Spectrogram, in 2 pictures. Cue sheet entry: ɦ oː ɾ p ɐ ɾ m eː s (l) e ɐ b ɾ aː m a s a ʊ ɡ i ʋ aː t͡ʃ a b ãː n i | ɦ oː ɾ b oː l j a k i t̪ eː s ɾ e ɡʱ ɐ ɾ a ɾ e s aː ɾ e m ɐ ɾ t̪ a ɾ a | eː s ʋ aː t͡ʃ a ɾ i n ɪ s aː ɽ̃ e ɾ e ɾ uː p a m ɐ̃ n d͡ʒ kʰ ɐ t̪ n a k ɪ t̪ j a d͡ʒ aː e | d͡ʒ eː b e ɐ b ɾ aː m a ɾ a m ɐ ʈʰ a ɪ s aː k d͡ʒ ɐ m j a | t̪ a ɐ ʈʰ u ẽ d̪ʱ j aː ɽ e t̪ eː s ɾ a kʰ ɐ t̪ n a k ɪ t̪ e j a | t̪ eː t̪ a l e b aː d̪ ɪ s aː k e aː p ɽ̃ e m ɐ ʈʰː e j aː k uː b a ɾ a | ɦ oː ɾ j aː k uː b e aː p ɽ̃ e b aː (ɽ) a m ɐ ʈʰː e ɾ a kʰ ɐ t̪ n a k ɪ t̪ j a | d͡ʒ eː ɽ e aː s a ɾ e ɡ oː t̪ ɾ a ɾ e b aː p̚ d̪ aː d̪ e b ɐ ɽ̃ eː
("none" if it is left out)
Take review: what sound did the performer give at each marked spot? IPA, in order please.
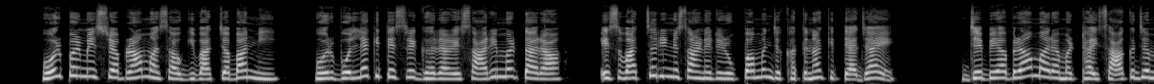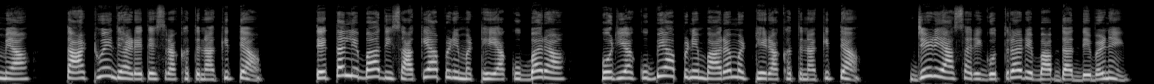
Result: ɾ, ɾ

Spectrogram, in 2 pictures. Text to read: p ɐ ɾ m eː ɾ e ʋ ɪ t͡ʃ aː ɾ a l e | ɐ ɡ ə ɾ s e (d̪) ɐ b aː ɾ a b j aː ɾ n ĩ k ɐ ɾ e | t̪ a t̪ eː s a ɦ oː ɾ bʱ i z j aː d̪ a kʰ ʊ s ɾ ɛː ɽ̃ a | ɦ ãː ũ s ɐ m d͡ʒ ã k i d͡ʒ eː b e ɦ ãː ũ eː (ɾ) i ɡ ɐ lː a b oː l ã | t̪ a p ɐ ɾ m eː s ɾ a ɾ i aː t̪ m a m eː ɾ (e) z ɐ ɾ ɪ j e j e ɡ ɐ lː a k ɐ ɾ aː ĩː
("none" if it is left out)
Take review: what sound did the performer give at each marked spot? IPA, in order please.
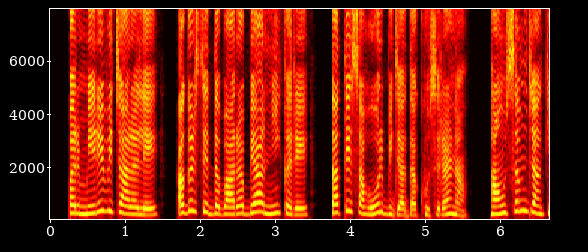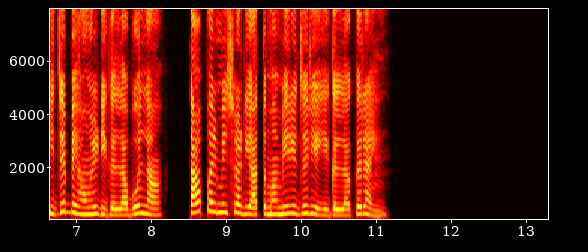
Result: d̪, ɽ, e

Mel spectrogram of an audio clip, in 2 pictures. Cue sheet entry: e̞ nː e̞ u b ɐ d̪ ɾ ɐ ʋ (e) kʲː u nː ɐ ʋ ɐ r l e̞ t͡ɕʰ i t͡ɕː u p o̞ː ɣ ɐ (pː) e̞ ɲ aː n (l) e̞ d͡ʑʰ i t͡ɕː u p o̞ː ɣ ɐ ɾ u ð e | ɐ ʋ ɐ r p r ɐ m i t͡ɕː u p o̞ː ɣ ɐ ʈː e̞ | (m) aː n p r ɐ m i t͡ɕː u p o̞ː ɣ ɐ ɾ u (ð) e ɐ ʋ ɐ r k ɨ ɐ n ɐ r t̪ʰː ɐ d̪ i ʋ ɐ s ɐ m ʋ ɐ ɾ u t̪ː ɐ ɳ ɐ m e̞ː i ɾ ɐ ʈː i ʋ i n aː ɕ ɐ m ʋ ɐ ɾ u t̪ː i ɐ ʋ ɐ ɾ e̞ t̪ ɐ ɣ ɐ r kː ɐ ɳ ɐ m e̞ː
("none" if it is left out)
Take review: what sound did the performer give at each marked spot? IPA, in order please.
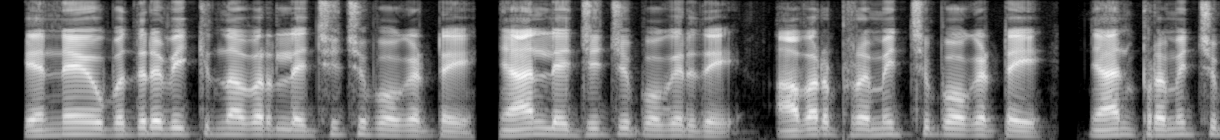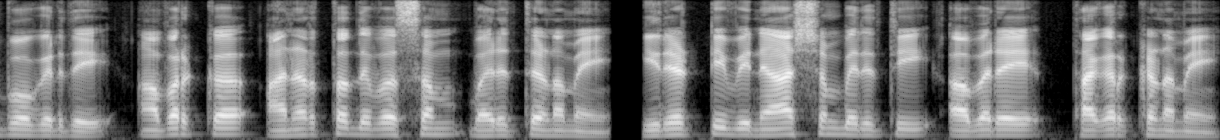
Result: i, ʈː, l, ɲ, ð

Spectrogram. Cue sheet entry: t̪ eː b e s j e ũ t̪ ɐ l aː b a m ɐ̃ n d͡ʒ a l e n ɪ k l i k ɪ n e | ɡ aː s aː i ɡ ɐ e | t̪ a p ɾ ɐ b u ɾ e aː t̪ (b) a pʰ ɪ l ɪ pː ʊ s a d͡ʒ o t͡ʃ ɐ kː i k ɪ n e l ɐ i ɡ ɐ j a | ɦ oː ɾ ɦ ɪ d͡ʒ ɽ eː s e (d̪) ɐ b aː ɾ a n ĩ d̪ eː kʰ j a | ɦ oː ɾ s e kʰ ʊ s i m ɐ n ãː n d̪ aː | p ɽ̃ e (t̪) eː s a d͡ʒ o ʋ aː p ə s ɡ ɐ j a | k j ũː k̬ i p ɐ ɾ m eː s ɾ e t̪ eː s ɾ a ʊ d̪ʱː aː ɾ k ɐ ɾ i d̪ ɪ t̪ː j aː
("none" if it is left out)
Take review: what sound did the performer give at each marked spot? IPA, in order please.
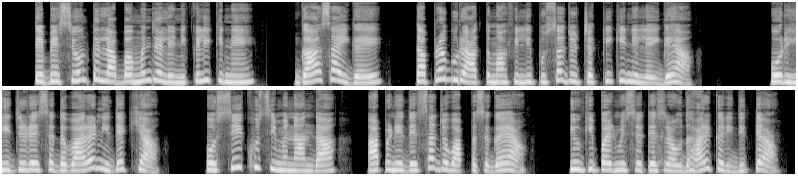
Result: m, d̪, d̪

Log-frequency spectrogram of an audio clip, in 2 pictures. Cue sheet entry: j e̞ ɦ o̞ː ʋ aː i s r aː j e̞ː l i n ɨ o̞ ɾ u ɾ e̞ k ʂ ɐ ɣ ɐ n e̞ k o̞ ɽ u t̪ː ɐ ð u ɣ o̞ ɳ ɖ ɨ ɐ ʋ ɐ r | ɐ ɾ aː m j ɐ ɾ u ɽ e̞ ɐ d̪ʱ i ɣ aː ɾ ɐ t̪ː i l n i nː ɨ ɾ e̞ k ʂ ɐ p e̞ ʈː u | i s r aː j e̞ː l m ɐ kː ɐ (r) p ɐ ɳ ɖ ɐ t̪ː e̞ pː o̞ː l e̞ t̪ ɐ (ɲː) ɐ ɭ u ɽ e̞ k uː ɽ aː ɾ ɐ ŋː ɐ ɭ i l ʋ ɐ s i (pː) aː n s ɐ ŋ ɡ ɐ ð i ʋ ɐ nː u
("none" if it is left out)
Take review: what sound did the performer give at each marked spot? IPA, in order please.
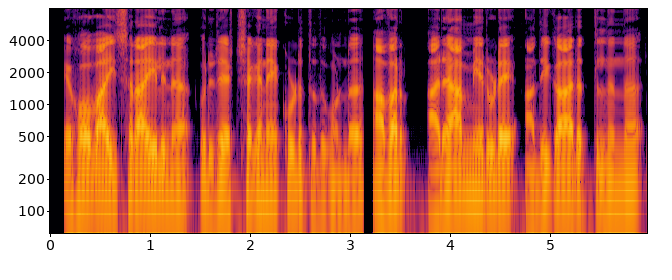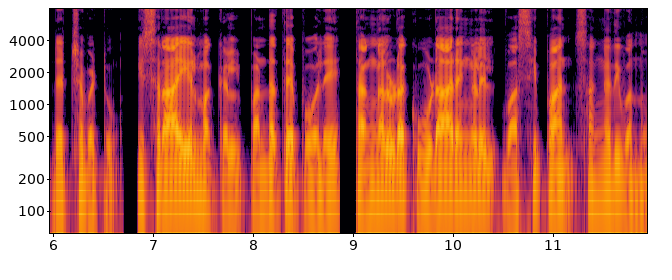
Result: ɭ, ŋː, pː

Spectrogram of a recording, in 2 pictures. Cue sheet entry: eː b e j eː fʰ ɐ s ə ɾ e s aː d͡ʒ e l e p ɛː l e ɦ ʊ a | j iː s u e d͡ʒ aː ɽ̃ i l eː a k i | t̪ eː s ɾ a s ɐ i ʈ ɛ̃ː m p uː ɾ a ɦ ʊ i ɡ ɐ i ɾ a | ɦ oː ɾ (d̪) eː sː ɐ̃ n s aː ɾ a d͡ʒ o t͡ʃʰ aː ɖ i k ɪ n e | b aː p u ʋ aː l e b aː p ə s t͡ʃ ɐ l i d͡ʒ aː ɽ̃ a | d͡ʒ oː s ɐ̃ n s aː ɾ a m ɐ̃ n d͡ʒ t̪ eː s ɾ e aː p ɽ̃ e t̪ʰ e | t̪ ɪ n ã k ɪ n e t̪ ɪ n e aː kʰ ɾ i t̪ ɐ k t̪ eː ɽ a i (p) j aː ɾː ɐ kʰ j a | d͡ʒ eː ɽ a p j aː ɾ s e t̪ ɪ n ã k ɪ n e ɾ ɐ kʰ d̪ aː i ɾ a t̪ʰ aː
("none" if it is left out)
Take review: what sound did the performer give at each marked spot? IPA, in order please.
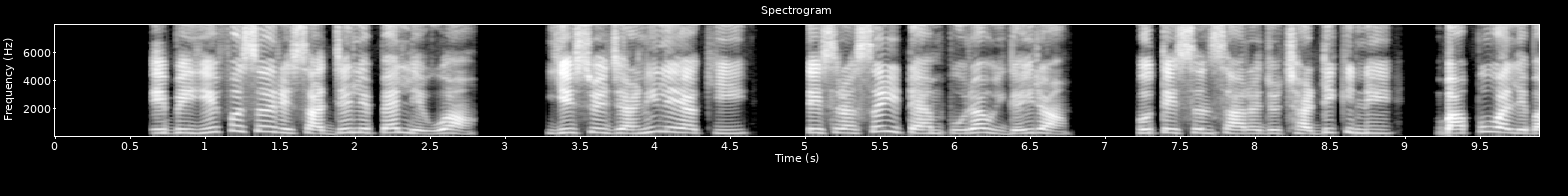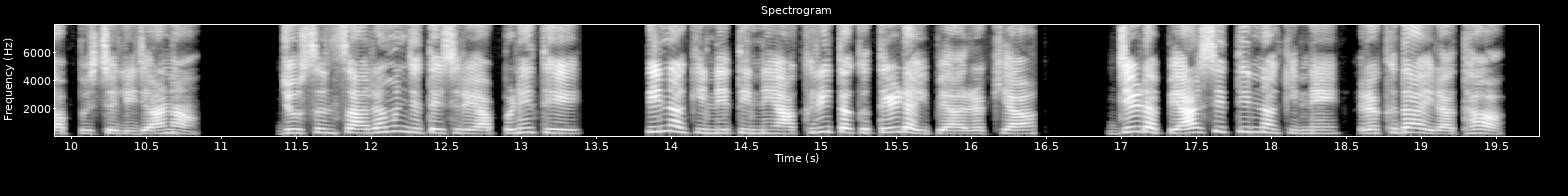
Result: t̪, p

